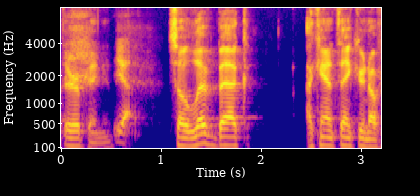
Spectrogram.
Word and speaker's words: Bec: Bec is spelled B-E-C. There's no K, like that guy.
